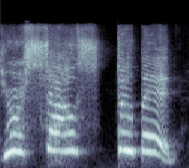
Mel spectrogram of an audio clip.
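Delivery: high, drawn-out angry yell; loud mock-abusive shout; yelled insult. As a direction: yell it at someone, stretching each word. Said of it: "somebody yells at you and says".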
